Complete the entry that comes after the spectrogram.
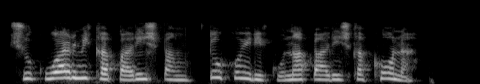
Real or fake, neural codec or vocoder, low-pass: fake; codec, 24 kHz, 3 kbps, HILCodec; 7.2 kHz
